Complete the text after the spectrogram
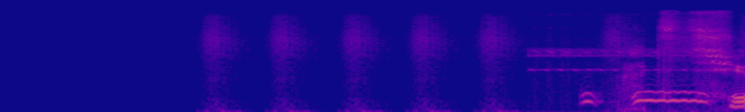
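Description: Light footsteps patter on soft ground.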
